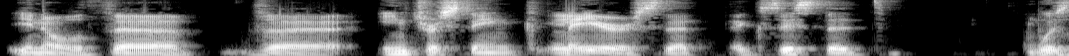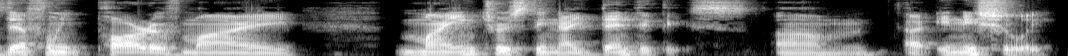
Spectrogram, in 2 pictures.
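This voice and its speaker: A man from Greece with a Greek accent answers interview questions as a professor, thoughtful and halting as he searches for words. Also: on the low side, fairly bright tone. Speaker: interview guest, political science professor.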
